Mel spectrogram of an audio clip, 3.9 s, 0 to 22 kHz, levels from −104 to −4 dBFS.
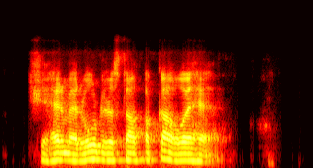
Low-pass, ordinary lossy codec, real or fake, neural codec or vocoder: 7.2 kHz; Opus, 32 kbps; fake; codec, 16 kHz, 4.8 kbps, FACodec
